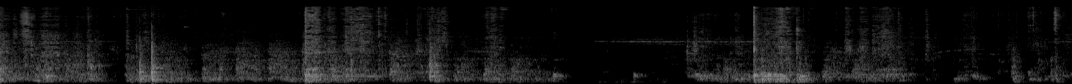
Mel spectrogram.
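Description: Hands fitting wires onto the terminals of an electric geyser's thermostat and heating element: rustling wire handling with scattered sharp clicks and small metallic clinks.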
